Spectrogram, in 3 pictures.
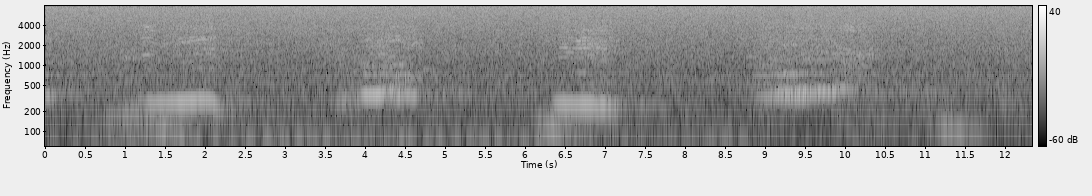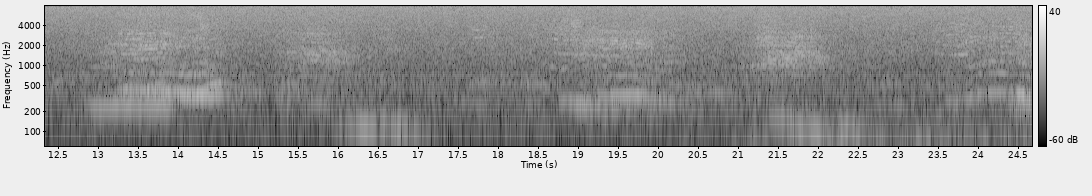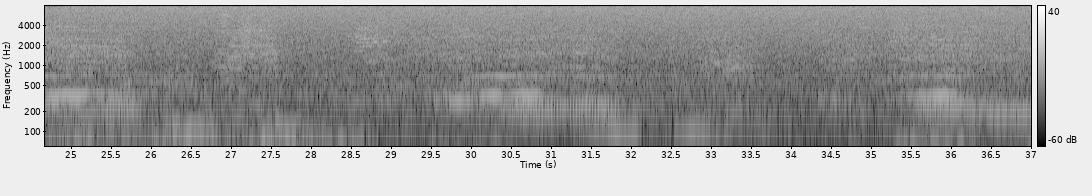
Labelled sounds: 1.6	2.1	humpback whale, 2.1 to 2.7 kHz
4.3	4.5	humpback whale, 2.2 to 2.5 kHz
6.4	6.8	humpback whale, 1.8 to 2.4 kHz
13.1	13.7	humpback whale, 2.0 to 3.1 kHz
14.4	14.7	humpback whale, 1.3 to 1.5 kHz
15.6	15.8	humpback whale, 1.3 to 1.8 kHz
18.7	19.8	humpback whale, 1.4 to 2.5 kHz
21.2	21.8	humpback whale, 0.93 to 2.7 kHz
23.7	24.5	humpback whale, 0.93 to 2.5 kHz
28.7	29.0	humpback whale, 2.2 to 2.4 kHz
33.2	33.5	humpback whale, 0.83 to 1.1 kHz

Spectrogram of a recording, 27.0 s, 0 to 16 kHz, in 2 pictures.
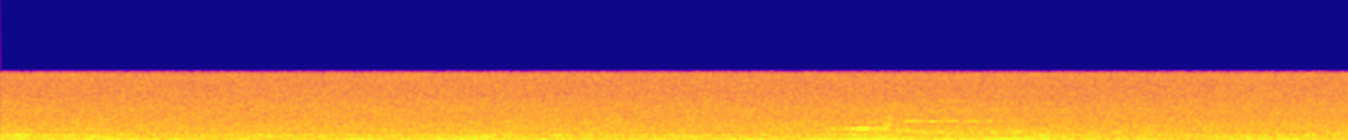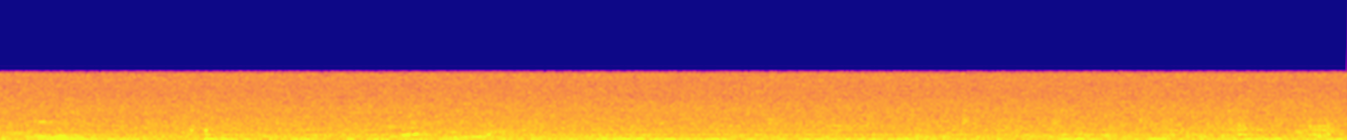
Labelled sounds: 8.4	9.4	humpback whale, 0.86 to 2.3 kHz

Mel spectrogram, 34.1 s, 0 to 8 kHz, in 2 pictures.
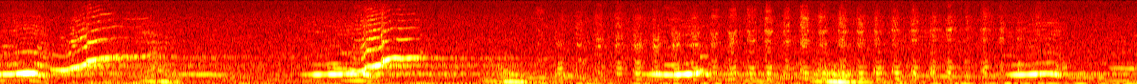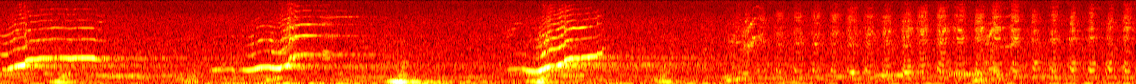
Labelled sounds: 0.0	2.4	humpback whale, 0.80 to 6.6 kHz
5.0	6.4	humpback whale, 0.80 to 5.7 kHz
15.5	16.0	humpback whale, 0.93 to 3.5 kHz
17.0	18.7	humpback whale, 0.80 to 5.8 kHz
20.7	22.5	humpback whale, 0.80 to 6.5 kHz
25.0	26.2	humpback whale, 0.80 to 6.0 kHz
28.2	28.6	humpback whale, 1.4 to 2.1 kHz
30.6	31.5	humpback whale, 2.4 to 2.9 kHz
32.0	32.4	humpback whale, 1.4 to 4.6 kHz

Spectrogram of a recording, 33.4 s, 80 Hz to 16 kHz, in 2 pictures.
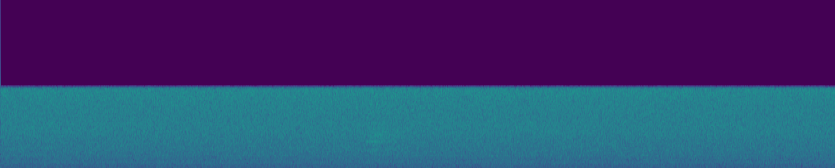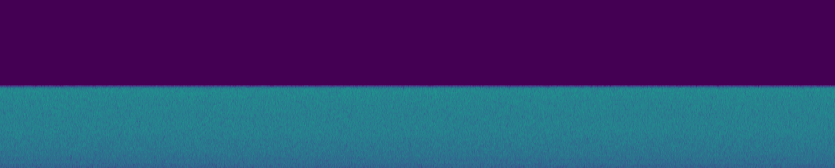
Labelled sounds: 7.3	7.5	killer whale, northern resident, G clan, call N24i, 2.6 to 2.8 kHz

